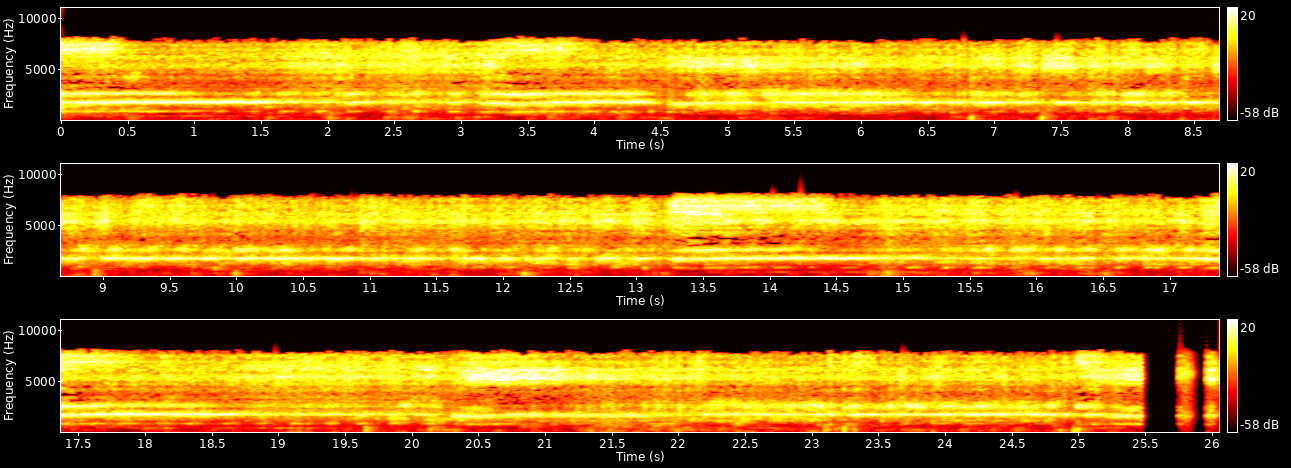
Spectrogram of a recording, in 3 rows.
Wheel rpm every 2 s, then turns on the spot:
230, 230, 230, 230, 230, 230, 230, 230, 230, 230, 230, 240, 230.
none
